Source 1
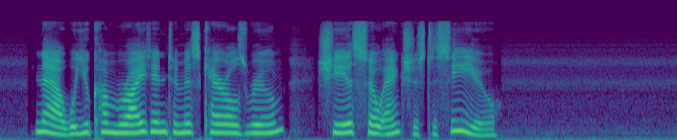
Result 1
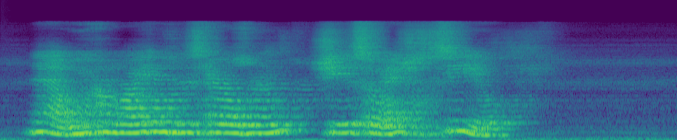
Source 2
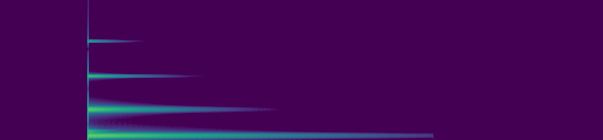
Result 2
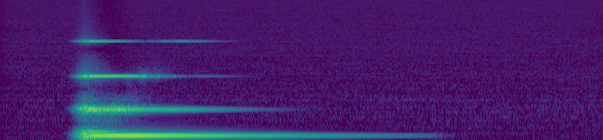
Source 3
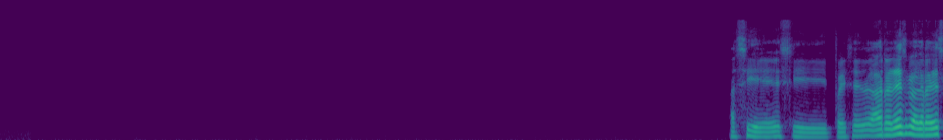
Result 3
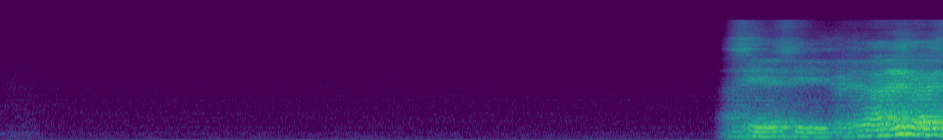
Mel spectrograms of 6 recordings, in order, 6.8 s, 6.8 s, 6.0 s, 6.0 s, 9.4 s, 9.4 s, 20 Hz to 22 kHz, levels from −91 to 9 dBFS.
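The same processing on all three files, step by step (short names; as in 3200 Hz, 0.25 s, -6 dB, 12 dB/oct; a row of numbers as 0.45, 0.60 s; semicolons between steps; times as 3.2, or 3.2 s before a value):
time blur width 0.14 s; limiter -19 dBFS; delay with a stepping band-pass 0.143 s, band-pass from 540 Hz, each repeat 0.7 oct, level -4 dB; non-linear reverb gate 0.24 s falling, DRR -1 dB; normalise peaks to -1.5 dBFS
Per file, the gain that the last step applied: +10.0, +14.0, +14.5 dB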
